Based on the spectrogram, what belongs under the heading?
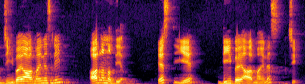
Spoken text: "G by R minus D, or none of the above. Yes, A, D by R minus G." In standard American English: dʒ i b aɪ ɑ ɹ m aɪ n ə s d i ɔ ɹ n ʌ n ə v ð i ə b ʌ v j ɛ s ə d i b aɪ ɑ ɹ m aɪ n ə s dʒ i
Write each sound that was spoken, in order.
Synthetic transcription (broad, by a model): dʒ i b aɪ ɑ ɹ m aɪ n ə s d i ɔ ɹ n ʌ n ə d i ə ɛ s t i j ə d i b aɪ ɑ ɹ m aɪ n ə s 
